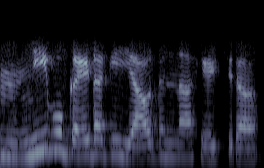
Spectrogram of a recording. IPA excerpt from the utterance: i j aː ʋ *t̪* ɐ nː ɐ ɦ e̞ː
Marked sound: incorrect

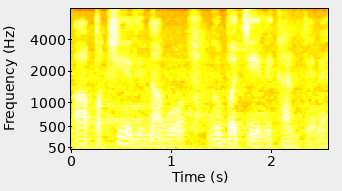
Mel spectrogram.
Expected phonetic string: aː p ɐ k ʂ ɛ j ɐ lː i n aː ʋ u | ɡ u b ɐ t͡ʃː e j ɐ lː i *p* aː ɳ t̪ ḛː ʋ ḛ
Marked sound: incorrect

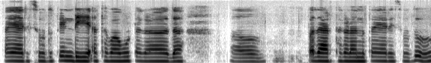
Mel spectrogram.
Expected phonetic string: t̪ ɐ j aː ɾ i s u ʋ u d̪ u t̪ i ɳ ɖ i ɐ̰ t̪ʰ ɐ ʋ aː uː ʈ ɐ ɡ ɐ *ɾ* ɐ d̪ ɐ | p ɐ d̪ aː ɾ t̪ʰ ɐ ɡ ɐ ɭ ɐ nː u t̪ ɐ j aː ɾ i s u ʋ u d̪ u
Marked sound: incorrect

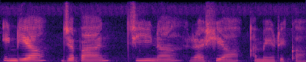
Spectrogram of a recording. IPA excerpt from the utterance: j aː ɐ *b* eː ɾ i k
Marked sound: incorrect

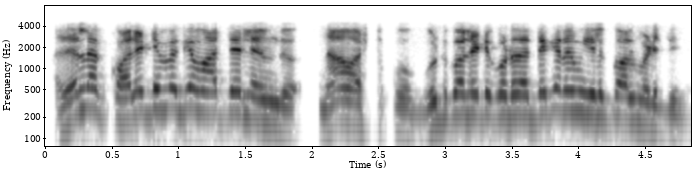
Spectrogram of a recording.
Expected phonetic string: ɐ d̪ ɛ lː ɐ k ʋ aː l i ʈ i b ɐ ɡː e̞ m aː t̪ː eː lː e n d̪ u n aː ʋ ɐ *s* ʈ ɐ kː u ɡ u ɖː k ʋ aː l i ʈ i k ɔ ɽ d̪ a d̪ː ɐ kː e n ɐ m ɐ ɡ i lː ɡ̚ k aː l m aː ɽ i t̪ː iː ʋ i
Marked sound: incorrect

